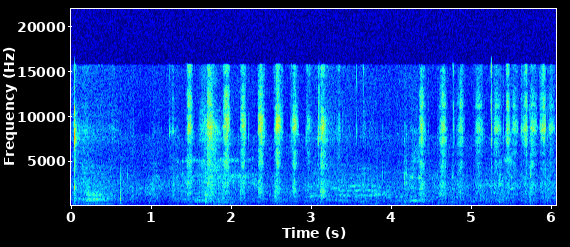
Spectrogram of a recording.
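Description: Faint scratching of a pen on paper: short strokes in quick runs as lines are drawn and shaded.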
